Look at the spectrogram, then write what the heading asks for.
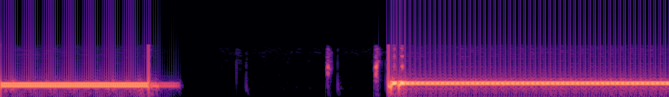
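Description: A steady telephone tone during a call transfer cuts off abruptly, followed by near silence with two faint clicks, then a loud continuous tone resumes and holds to the end.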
